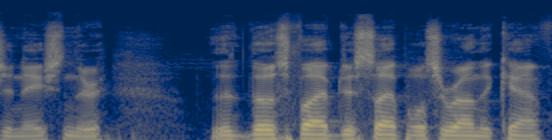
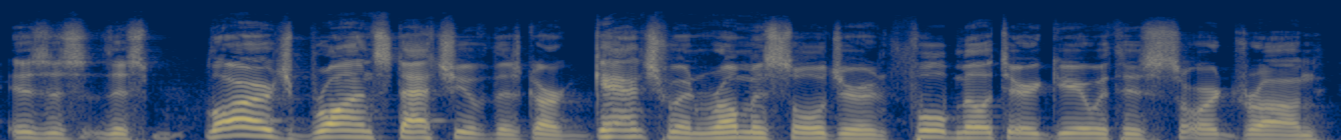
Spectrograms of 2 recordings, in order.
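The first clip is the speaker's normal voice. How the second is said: ordinary talk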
